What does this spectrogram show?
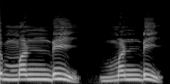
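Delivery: मंडी said slowly with a clear retroflex nasal before ड; मंडी with clear ण sound; clear demo word. Shown as a demonstration. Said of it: "शब्द में कैसे उच्चारण होगा".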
